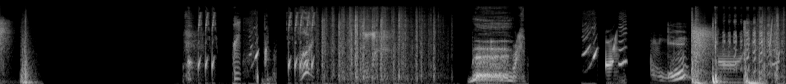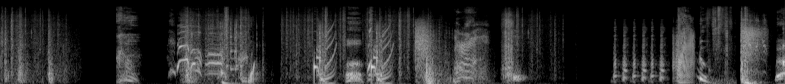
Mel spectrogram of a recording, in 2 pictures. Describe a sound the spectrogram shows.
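A lower, cartoonish voice grumbles and cries out.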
